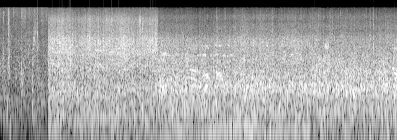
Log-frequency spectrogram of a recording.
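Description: Heavy rain pours down and drums on a car.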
